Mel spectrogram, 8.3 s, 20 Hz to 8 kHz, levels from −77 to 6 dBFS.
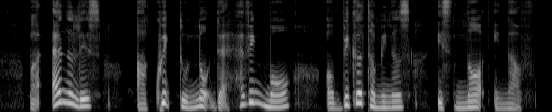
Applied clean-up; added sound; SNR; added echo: none; none; none; none.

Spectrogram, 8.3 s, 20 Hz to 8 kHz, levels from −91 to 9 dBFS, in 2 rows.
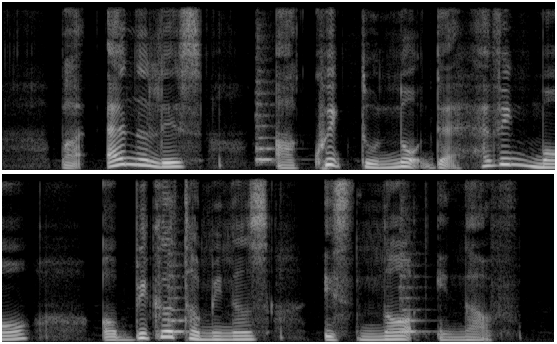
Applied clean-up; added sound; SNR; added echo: none; Bowed string instrument; 14 dB; none.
